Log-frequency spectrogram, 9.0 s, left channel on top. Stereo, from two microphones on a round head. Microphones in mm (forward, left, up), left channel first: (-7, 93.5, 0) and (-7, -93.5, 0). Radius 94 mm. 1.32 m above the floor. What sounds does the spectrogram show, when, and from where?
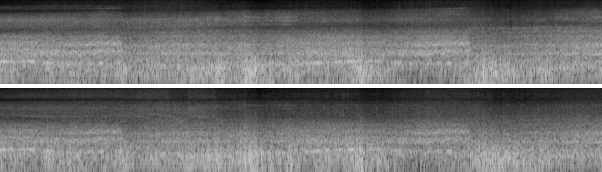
0.0 s a vehicle: 85° left; by 9.1 s 90° left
